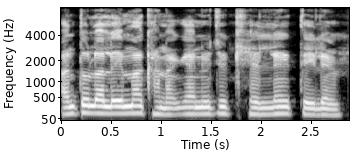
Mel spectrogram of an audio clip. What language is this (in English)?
Wancho Naga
